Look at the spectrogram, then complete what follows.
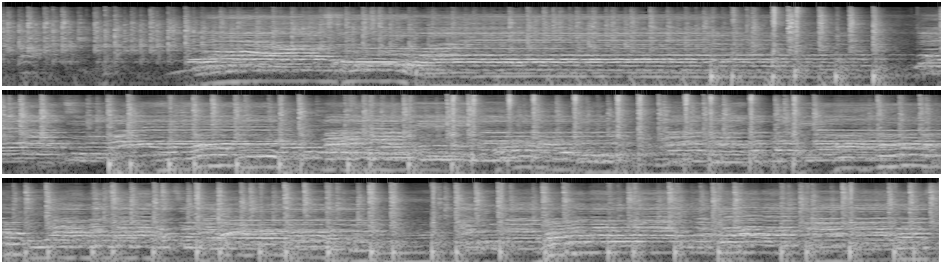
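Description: A small vocal group singing in harmony into microphones, the voices coming in about two seconds in with a short break about nine seconds in.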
